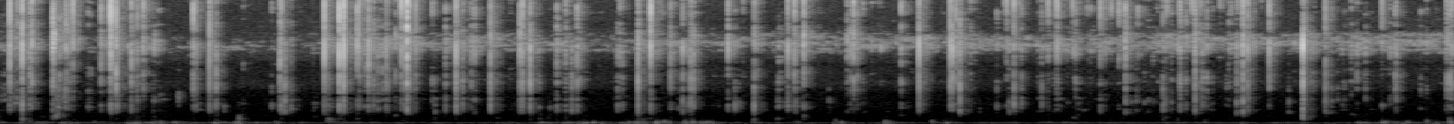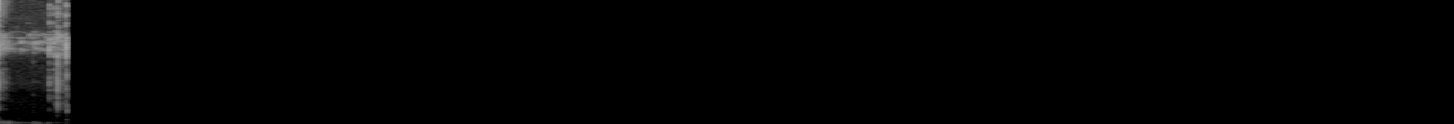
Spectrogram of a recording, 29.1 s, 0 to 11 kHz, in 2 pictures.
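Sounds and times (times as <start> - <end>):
wood fire crackling and popping: 0.0 - 15.2.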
